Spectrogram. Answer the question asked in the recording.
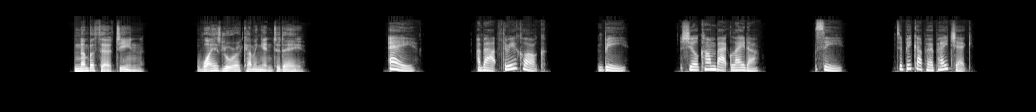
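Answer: C: To pick up her paycheck.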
